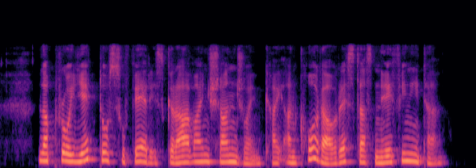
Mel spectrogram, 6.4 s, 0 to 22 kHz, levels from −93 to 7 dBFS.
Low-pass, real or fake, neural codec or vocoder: 7.2 kHz; fake; codec, 16 kHz, 4.8 kbps, FACodec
